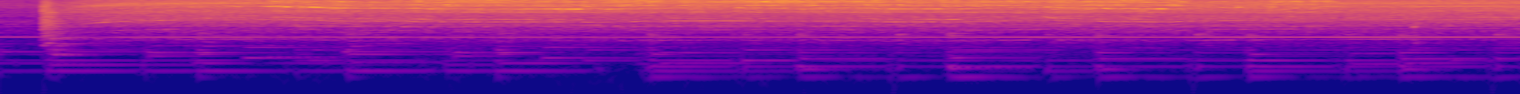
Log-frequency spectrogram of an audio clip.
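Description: Benchtop table saw cutting a plywood sheet: the motor's steady whine, joined about a quarter second in by the loud hiss of the blade biting into the wood, which carries on steadily. Background blues music plays underneath.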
